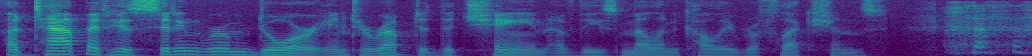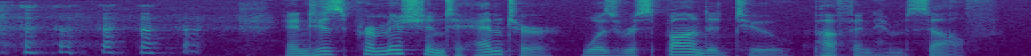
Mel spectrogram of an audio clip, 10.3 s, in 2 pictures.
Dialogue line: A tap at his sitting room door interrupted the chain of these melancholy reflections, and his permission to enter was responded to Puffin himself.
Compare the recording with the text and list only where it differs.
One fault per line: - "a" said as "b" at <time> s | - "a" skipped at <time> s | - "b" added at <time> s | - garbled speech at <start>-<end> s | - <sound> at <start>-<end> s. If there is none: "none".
- laugh at 4.7-6.2 s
